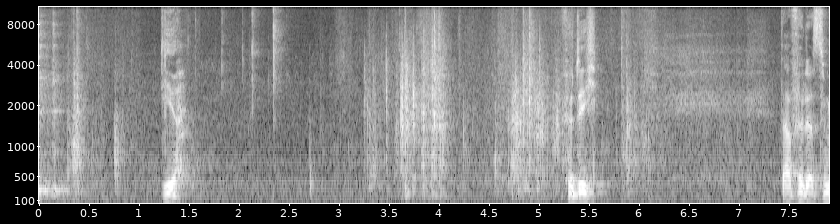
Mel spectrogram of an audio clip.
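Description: Papers rustle on a desk.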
